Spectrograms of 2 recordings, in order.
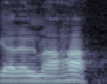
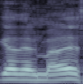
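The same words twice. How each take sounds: First: The last name ends with an Arabic-style 'mallah'. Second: The last name ends with a French-style 'maleh'. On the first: The speaker calls it right. "c'est Gad Elmaleh. Mallah" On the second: The speaker calls it wrong. "c'est pas Gad Elmaleh"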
